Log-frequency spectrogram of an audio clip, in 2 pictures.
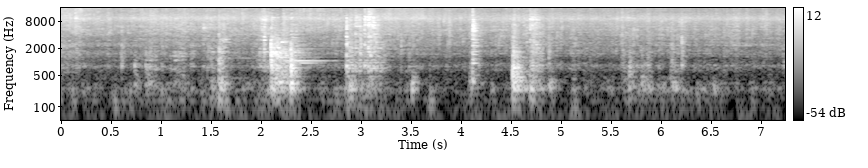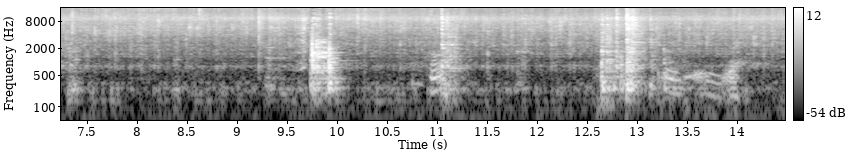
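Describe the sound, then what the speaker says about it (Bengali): Pieces of fish fry in hot oil with a soft continuous sizzle, broken by sharp clinks of a metal utensil against the pan and occasional louder stirring scrapes, close up with no talking. "মাছগুলো একটু চপিট করে ভেজে নেব।"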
